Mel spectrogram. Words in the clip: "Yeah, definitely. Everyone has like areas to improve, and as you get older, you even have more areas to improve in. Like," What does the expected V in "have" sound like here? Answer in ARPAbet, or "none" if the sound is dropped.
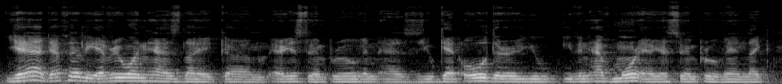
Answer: V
